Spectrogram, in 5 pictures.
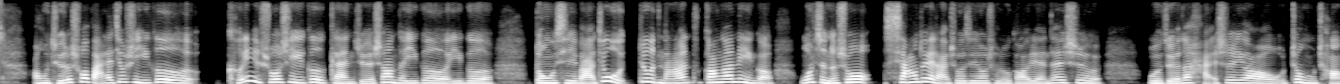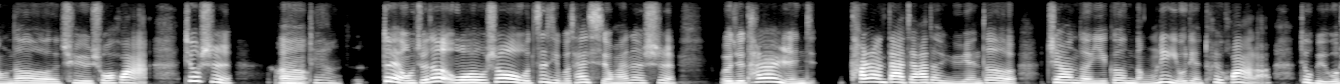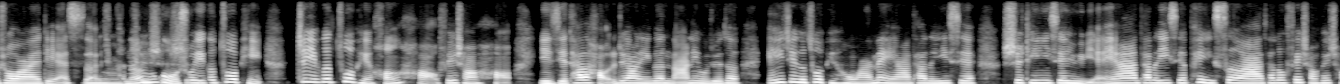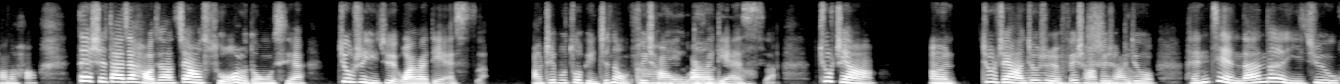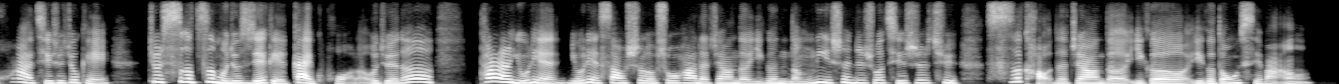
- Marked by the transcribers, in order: none
- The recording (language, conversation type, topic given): Chinese, podcast, 你觉得网络语言对传统语言有什么影响？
